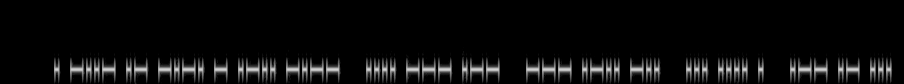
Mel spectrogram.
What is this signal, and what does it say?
Morse code, heard as a keyed tone, about 31 wpm, 700 Hz. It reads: EXACTLY HOW OLD SHE WAS
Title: Sentences from Top 1600 Words 30wpm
